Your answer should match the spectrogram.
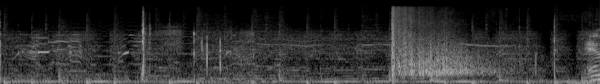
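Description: A hunting rifle shot about four seconds in, ringing out for about a second. Before it come a few short, high, gliding cries and sharp clicks, over background music.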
